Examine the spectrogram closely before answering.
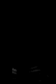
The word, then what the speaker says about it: Carvalho: Carvalho. Carvalho? Carvalho. Well, I'm half Portuguese. It's like Cornolio.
